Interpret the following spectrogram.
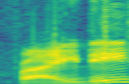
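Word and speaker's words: Friday: এখানে কিন্তু লক্ষ্য যদি করি আমরা আর এর পরে কিন্তু এখানে আই আছে। তাহলে কি? আই হচ্ছে একটি ভাওয়েল। যার কারণে এখানে আর উচ্চারিত হয়েছে ফ্রাইডেই শুক্রবার। তাহলে আমরা আজকে কি শিখলাম?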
